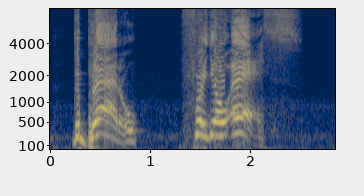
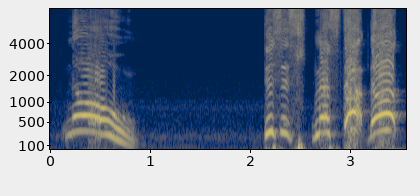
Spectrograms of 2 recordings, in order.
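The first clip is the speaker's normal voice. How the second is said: slow, higher, much louder shout; outraged shout; 5 semitones higher, 5 dB louder, much slower than usual. Real, not acted. Telling listeners his family never calls, loud outraged shout. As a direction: let the disbelief burst out loud.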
